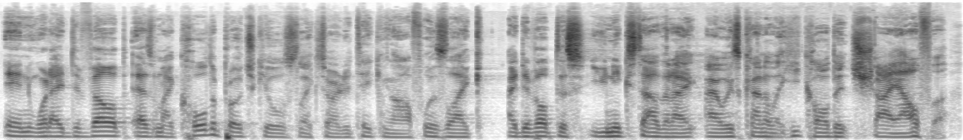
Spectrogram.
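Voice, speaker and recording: A man in his thirties from the Miami area, a podcast guest with a deep voice, talking in a rambling way full of fillers and restarts. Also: steady tone, fast, hardly any pauses, a bit bright. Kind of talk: casual podcast conversation.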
